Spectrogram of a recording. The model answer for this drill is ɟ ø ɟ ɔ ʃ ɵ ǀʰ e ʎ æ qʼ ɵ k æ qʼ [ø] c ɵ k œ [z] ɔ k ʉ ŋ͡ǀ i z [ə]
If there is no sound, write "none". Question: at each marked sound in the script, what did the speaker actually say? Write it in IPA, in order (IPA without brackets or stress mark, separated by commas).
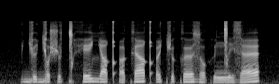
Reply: y, z, æ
